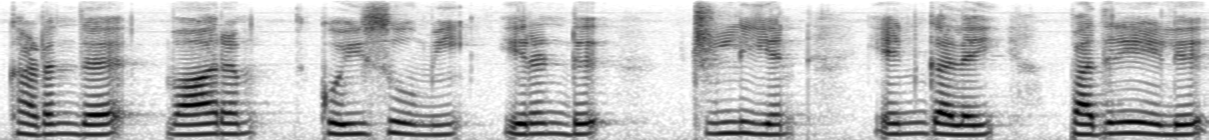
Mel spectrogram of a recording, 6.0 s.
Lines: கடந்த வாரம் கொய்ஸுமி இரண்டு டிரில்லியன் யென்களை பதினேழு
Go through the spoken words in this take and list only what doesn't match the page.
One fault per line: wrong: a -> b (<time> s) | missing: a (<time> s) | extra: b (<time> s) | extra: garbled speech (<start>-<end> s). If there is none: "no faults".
no faults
